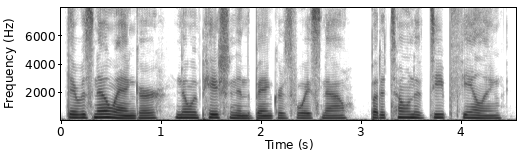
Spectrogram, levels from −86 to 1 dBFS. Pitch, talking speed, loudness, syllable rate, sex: 185 Hz, 225 wpm, -18 LUFS, 6.1 syllables/s, female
